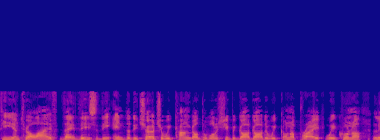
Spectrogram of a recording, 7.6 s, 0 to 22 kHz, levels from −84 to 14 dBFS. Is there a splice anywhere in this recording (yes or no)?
yes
